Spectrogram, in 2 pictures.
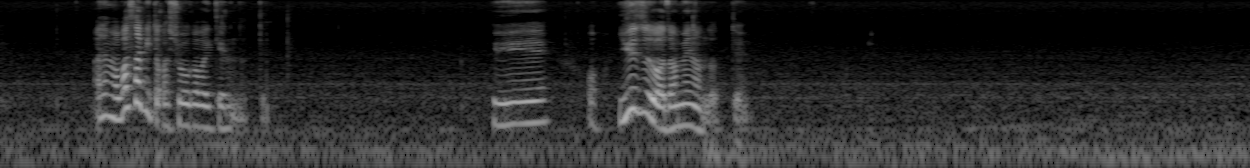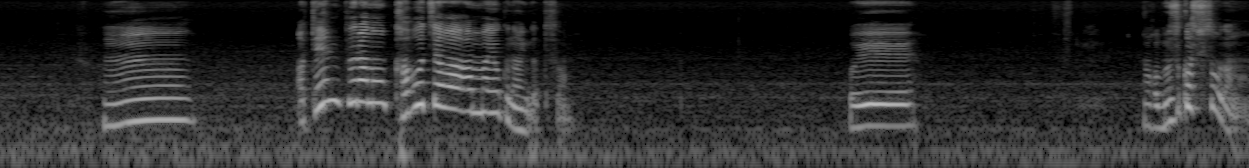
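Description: A young woman speaks softly and casually in short bursts, close by.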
